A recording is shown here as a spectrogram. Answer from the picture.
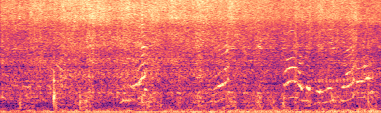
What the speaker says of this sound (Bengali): মশলা আমি ভালো করে কষে নিতেছি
